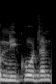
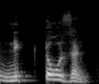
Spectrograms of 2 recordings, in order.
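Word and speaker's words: pnictogen: होता है निक्टोजन निकोजन कई लोग इसको निकोजन पढ़ते हैं नहीं इसका नाम है निक्टोजन पी साइलेंट है तो यह है निक्टोजन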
